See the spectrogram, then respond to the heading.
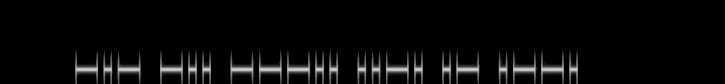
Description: Morse code, heard as a keyed tone, about 17 wpm, 700 Hz. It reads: KD8FAP
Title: USA Call Signs 17wpm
